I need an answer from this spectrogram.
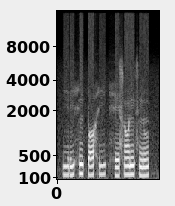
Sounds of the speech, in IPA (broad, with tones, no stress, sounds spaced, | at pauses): i˨ ɾ i˨˦ h ĩ˦˨ k͡p ɔ˨˦ h i˧ | h e˨ s ɔ̃˧ ɾ ĩ˧ s ĩ˨ ɾ ũ˨˦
